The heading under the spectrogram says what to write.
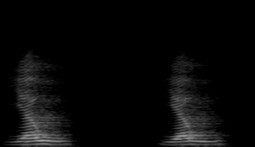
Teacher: Lin Seperti contohnya yau wau sukun yang didahului fathah yau yau vokalnya seperti u tidak boleh seperti O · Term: bacaan Lin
